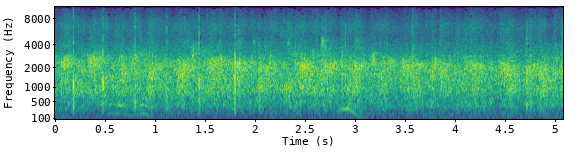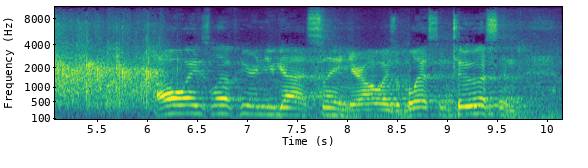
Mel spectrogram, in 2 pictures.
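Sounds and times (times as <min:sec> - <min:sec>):
audience hand clapping applause: 0:00.0 - 0:06.7
speech: 0:06.5 - 0:10.0.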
